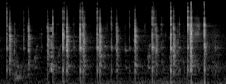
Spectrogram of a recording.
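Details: Dodge Dakota after an engine swap, at first fire-up: crisp, steady metallic ticking, about five or six a second, with little rumble underneath, traced to the timing chain tensioner, which is to be replaced.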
